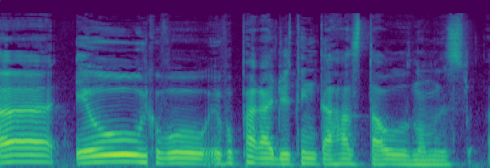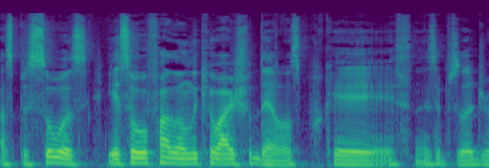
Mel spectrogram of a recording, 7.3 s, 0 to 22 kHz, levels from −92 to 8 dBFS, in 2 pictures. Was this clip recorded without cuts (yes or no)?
no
